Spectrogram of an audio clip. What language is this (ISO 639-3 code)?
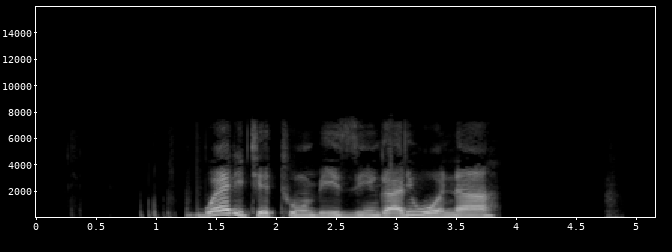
lug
